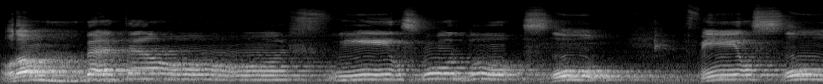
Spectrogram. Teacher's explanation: Rahbatan, tanwin bertemu fa, ikhfa. Mengucapkan tanwin masuk pada makhraj fa, pertemukan ujung gigi dengan bibir bawah.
